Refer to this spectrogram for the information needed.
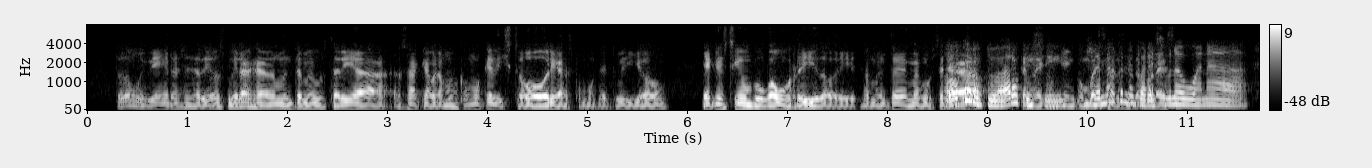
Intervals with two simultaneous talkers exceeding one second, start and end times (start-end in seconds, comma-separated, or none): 8.6-10.9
